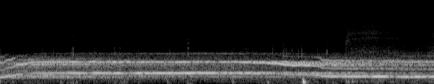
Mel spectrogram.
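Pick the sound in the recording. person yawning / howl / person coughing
howl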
